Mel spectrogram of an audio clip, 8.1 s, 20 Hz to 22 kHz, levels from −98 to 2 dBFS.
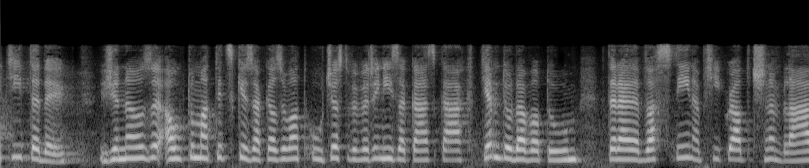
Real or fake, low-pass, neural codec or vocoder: fake; 7.2 kHz; codec, 16 kHz, 0.5 kbps, X-Codec, WavLM features, trained on Multilingual LibriSpeech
